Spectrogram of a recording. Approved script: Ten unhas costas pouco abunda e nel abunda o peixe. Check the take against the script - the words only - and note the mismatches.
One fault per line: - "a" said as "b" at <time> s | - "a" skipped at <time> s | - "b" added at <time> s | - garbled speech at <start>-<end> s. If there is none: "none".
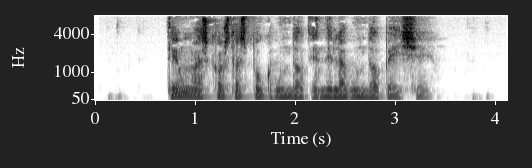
none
